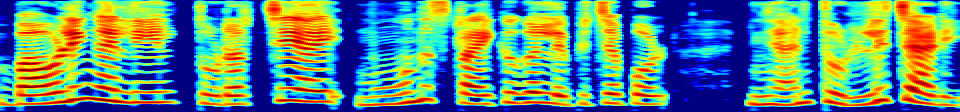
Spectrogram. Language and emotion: Malayalam, happy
